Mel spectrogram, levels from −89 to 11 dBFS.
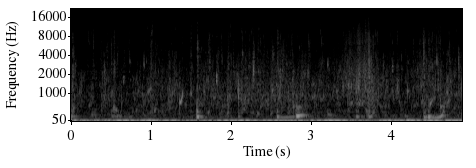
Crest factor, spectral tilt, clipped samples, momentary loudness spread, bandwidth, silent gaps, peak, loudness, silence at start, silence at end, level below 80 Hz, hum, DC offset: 12 dB; -6 dB/octave; under 0.1%; 15 LU; 12 kHz; none; -28 dBFS; -51 LUFS; 0 s; 0 s; -54 dBFS; none; under 0.1%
